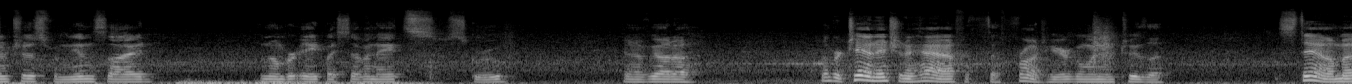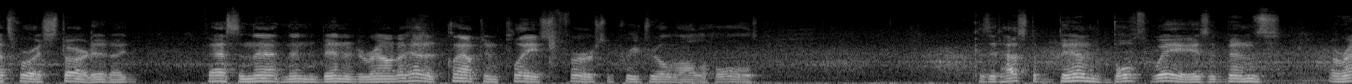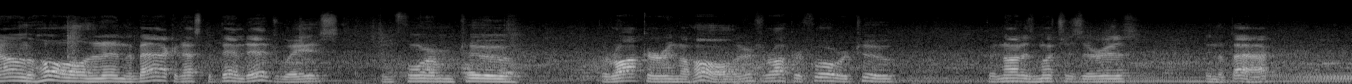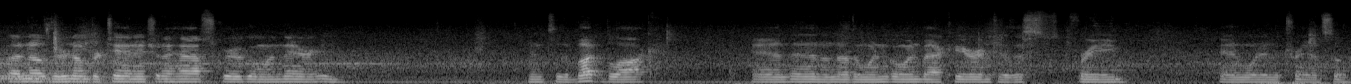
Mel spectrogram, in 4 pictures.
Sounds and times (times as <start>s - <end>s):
Speech: 0.0s - 1.6s, 2.6s - 5.2s, 6.2s - 7.0s, 8.2s - 11.7s, 12.8s - 14.9s, 15.6s - 21.2s, 23.3s - 32.3s, 33.0s - 36.0s, 36.9s - 38.5s, 39.1s - 39.8s, 40.6s - 44.0s, 45.8s - 47.3s, 48.1s - 51.9s, 52.8s - 54.0s.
